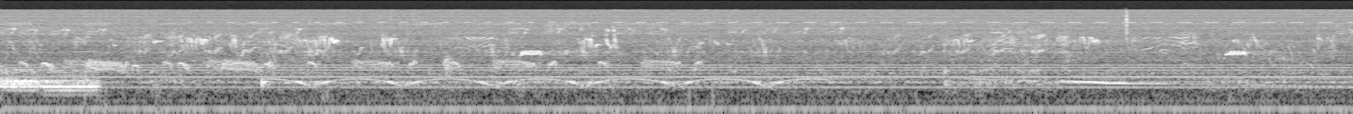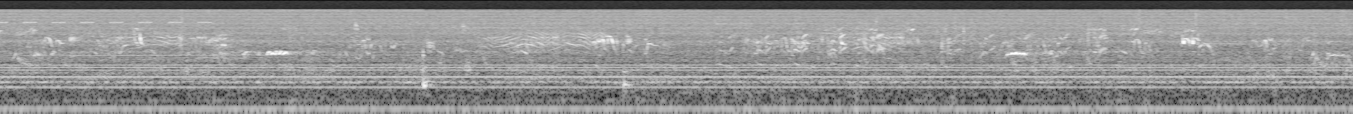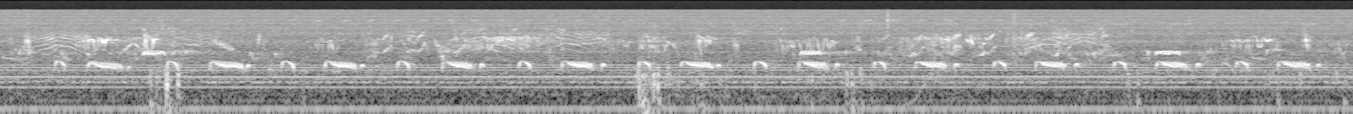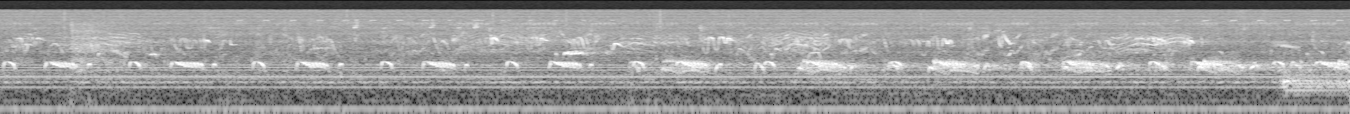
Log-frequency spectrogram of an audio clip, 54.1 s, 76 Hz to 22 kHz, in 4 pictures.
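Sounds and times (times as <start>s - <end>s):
low camera hum: 0.0s - 54.0s
bird chirps: 27.3s - 54.0s.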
